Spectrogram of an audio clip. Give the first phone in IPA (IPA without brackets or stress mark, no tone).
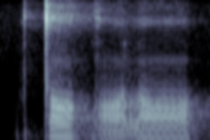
t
